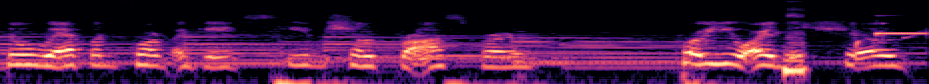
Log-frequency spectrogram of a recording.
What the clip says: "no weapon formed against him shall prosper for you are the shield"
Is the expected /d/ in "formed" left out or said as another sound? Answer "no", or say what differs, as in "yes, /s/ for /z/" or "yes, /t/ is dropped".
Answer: yes, /d/ is dropped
